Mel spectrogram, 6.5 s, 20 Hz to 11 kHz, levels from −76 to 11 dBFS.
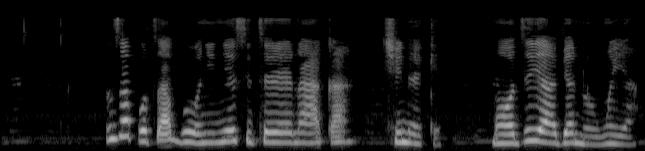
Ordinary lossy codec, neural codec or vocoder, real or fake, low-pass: AAC, 48 kbps; none; real; 7.2 kHz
